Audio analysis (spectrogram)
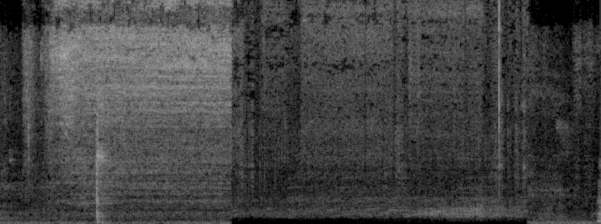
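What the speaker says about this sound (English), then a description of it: "Give that a spray down with some brake cleaner." A steady, hissing burst of aerosol brake cleaner sprayed on a Seat Arona brake disc lasts a couple of seconds, then tapers into a quieter hiss with faint clicks.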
